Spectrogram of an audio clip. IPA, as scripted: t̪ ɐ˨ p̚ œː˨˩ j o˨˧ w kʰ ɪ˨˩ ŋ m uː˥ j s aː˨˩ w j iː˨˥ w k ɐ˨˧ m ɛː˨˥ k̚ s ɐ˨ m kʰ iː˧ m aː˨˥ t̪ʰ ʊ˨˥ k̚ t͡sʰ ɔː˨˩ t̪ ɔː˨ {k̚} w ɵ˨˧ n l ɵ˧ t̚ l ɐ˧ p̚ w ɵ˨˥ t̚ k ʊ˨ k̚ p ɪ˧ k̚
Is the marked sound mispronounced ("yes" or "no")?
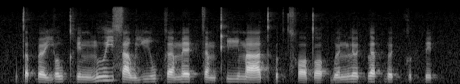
no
